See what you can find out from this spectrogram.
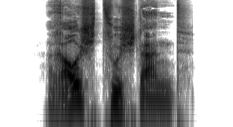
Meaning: state of intoxication
- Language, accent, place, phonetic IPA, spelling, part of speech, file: German, Germany, Berlin, [ˈʁaʊ̯ʃt͡suˌʃtant], Rauschzustand, noun, De-Rauschzustand.ogg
